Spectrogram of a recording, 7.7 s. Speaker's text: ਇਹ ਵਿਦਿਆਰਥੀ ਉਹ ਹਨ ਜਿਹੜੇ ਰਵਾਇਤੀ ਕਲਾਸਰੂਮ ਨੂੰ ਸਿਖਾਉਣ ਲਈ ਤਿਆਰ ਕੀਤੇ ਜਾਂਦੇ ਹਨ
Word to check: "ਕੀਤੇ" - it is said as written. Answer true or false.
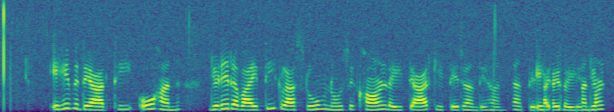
true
